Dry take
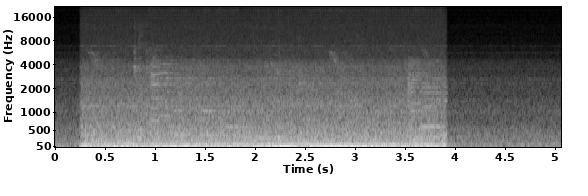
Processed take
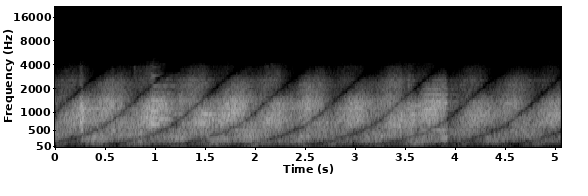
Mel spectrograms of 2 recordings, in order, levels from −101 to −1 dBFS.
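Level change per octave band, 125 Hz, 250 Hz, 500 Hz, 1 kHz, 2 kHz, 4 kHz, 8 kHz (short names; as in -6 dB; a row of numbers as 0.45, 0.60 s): -38.0 dB, -19.5 dB, -9.5 dB, +2.5 dB, -5.0 dB, under -20 dB, n/a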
